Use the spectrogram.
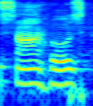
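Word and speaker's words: San Jose: यूएस में recently the सैन जोस pronounced सान होज state university of which they were farmer students honoured them एंड installed there statue in the university campus.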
